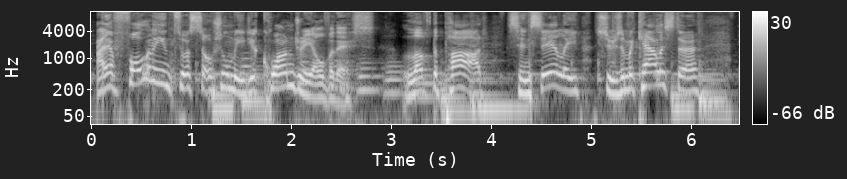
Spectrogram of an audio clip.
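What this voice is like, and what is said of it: Put-on American accent. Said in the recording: “I do apologise for doing the American accent. I just wanted to bring it to life.”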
